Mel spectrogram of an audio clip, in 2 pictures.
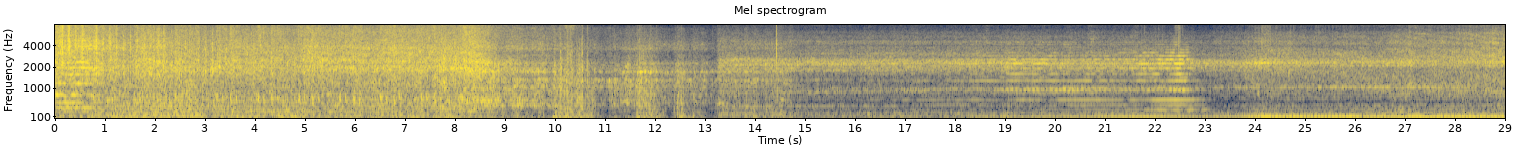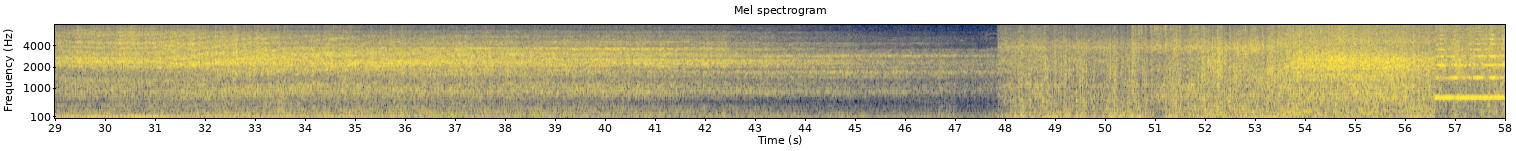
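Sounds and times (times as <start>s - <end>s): train horn: 0.0s - 1.1s, 13.2s - 26.7s, 56.4s - 58.0s
wind buffeting: 0.0s - 16.6s, 46.6s - 58.0s
rail noise: 0.0s - 58.0s
train rumble with low hum: 0.0s - 58.0s.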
